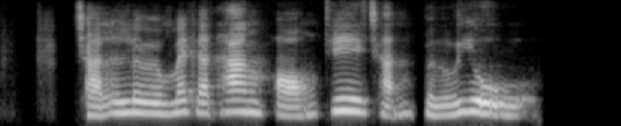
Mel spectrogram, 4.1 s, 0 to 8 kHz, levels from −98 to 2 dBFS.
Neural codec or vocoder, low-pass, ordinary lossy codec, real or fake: codec, 16 kHz, 1 kbps, FunCodec, trained on Chinese and English, 50 frames a second; none; none; fake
